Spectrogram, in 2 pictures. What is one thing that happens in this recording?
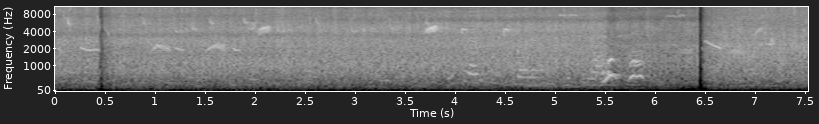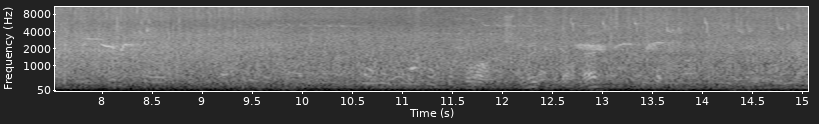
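A crowd of visitors chatters softly in the distance outdoors.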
